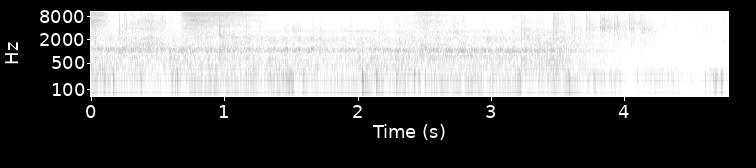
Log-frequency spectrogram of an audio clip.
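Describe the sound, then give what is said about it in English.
A steady, droning hum with rhythmic thumping pulses repeating through it, like a train or muffled drumbeat. It plays continuously at moderate volume with no voices: radio waves from a rotating pulsar, a star that went supernova and collapsed in on itself, turned into sound. “it kind of shoots out radio waves from the center of this oscillation. And so when it's rotating at, it makes this noise.”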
